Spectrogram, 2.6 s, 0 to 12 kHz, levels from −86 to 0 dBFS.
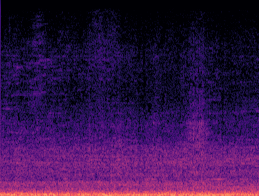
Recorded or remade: recorded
